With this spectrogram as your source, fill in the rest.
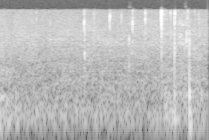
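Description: Faint, quick typing on a computer keyboard while notes are copied in, starting after a quiet moment. Soft, scattered key clicks come in an irregular patter over a steady room hiss.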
